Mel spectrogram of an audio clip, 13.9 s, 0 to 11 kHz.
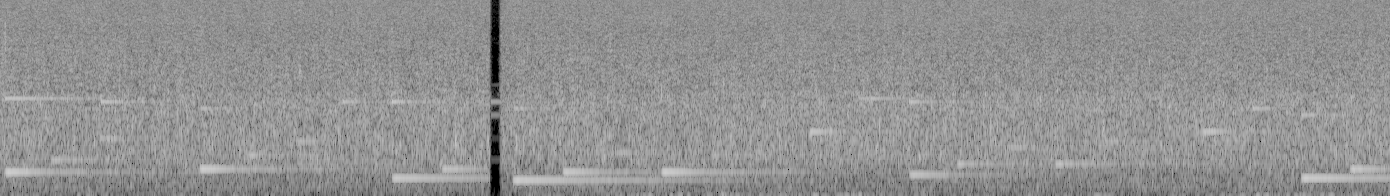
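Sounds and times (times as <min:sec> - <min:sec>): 
flowing water rushing steadily: 0:00.0 - 0:13.8
soft light music of long held notes: 0:00.0 - 0:13.8.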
